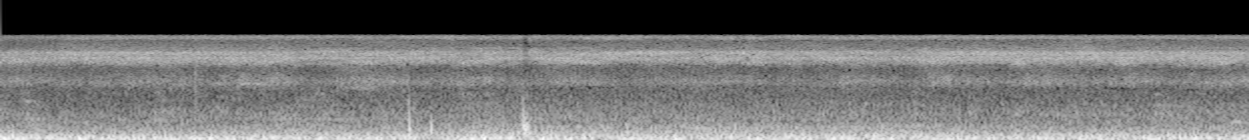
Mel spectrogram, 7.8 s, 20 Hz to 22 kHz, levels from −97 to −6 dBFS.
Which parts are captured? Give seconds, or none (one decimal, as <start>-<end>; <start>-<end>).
0.0-1.7; 5.9-7.8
